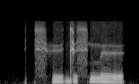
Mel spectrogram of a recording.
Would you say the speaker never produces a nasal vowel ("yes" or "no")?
yes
